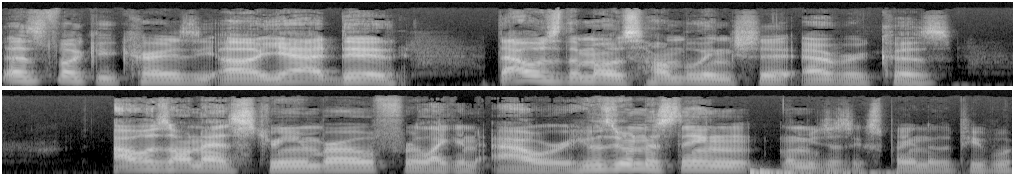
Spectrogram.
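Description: A man with a Southern California accent talks at a moderate pace in a fairly high pitch, with ordinary pitch variation. The recording is very clean, with a silent background. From Los Angeles, San Fernando Valley (Burbank, Northridge). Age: 20s. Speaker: rapper. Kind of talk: casual interview.

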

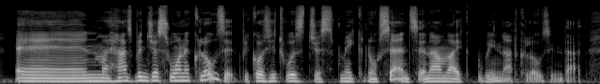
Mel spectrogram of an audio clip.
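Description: In a very clean recording with a silent background, a woman with an Israeli accent and a very deep, low pitch talks at a moderate pace with ordinary pitch variation. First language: Hebrew. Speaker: chef. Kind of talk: interview.

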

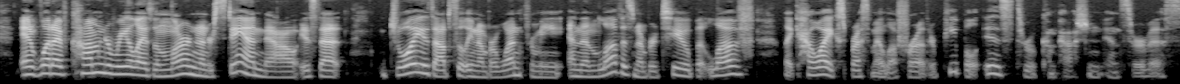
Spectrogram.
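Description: A woman's ordinary speaking voice with an American accent, fairly high in pitch, at a fairly quick pace with lively intonation and big swings in loudness, dry and close with no echo on a very clean recording with a silent background. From US West Coast. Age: 40s. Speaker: pediatric oncologist and author. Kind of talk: interview, casual conversational.

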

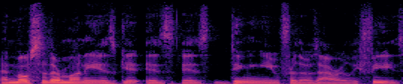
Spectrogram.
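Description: Against a quiet background, a man talks in an ordinary speaking voice. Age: 30s. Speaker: podcast host. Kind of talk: casual chat.

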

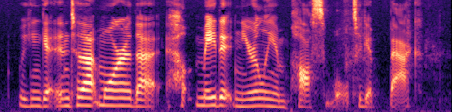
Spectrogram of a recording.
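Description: In a very clean recording with a silent background, a woman speaks. Her pitch is medium and her pace moderate. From Orange County, California (born in Bulgaria). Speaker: podcast guest, ex-fiancee of a late singer. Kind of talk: emotional interview. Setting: studio. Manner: halting.

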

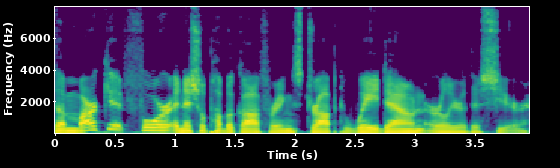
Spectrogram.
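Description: A man with a plain, everyday voice, medium pitch and lively intonation. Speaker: podcast host. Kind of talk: scripted intro and casual interview chat.

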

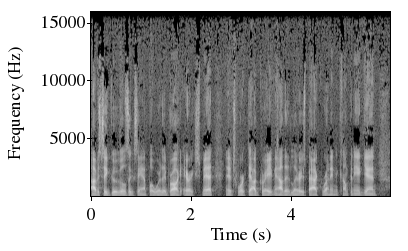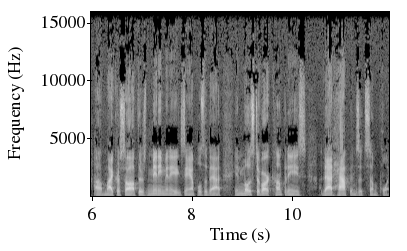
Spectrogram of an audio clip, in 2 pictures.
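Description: A man with an American accent and a plain, everyday voice speaks at a fairly quick pace and fairly low pitch with fairly even intonation, in a very clean recording with a silent background. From US Northeast. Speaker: venture capitalist. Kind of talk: lecture. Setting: stage with audience.

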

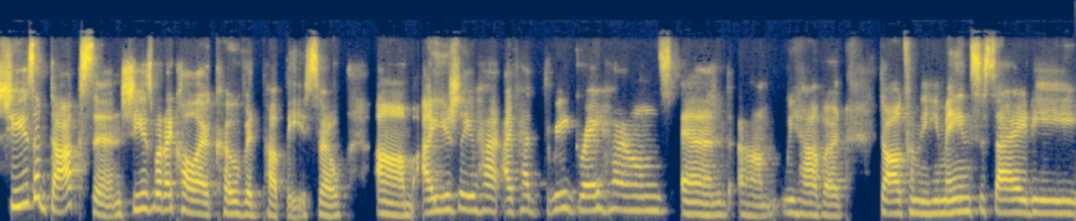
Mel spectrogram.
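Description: Against a quiet background, a woman speaks at a fairly slow pace with medium pitch and ordinary pitch variation. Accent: Midwestern US. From Indiana, South Bend. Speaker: dating app founder. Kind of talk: interview.

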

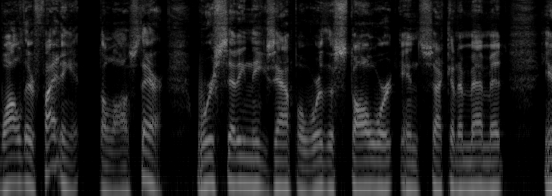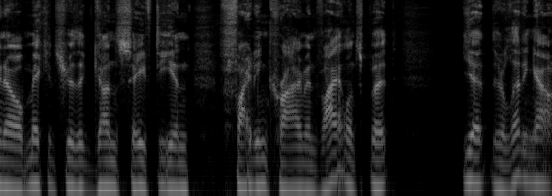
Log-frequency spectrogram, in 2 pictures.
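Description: With an American accent, a man speaks at a fairly quick pace and a medium pitch, somewhat breathy, with ordinary pitch variation. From Stockton, California. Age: 50s. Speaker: gun shop owner and navy veteran. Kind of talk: casual interview chat.

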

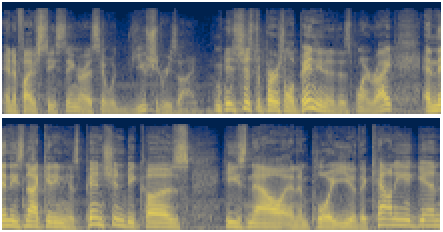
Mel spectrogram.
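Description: In a very clean recording with a silent background, a man with a fairly high pitch talks at a very fast pace, his pitch swinging very widely. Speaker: TV show anchor. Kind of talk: TV news talk show moderating. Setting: studio.

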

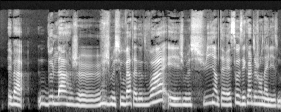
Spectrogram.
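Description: A woman's ordinary speaking voice at a moderate pace with ordinary pitch variation. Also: medium pitch for a woman. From Paris, France. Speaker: fashion blogger. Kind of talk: interview.

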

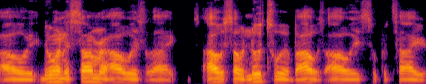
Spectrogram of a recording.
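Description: Fairly quick, monotone speech from a man with a Southern US accent, fairly low in pitch, with flat intonation and a quiet background. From US Southeast. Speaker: college basketball player. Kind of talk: interview.

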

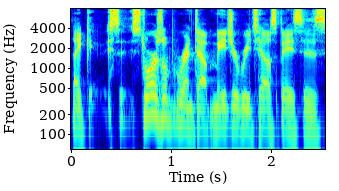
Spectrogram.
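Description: In a very clean recording with a silent background, a normal speaking voice moves at a moderate pace with lively intonation. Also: man. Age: 30s. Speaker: podcast host and real estate agent. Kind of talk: casual chat.

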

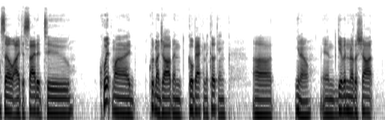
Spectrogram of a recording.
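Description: A man with an American accent, fairly low in pitch, at a moderate pace in a monotone, flat intonation with long, frequent pauses. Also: very clean recording, silent background. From US South, Lafayette, Louisiana. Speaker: chef and restaurant owner. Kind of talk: casual interview.

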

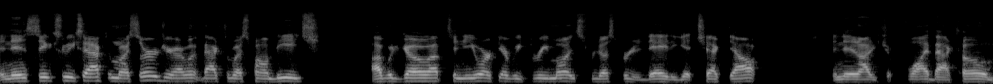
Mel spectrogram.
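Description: A man with an American accent has an ordinary speaking voice, a fairly high pitch and fairly even intonation at a moderate pace. The sound is dry and close with no echo, over a quiet background. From South Florida. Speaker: cancer charity founder and skateboarder. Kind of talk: casual interview.

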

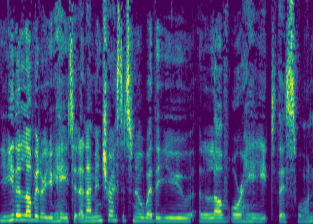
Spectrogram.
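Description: A woman's plain, everyday voice, fairly low in pitch, at a moderate pace with ordinary pitch variation. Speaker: screenwriter and novelist. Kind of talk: casual chat.

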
